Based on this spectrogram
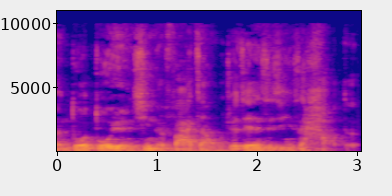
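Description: A man speaks at a medium pitch. Background noise can be clearly heard. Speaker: storyteller and presentation trainer, HR worker. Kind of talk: interview.

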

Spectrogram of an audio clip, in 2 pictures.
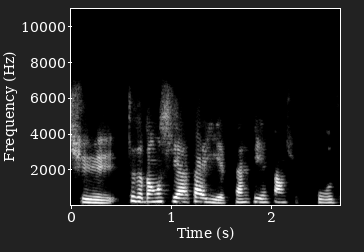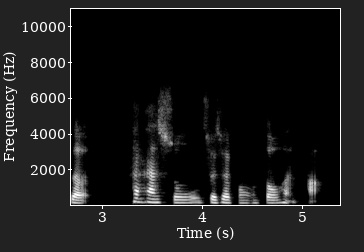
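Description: A woman's unremarkable speaking voice, fairly low in pitch, at a moderate pace with ordinary pitch variation. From Taiwan. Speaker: bartender and bar owner. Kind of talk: casual interview.

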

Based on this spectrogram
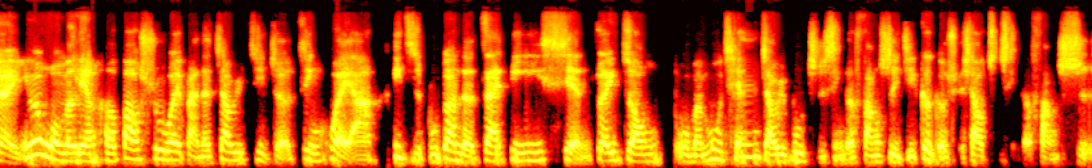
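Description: A Taiwanese accent at a moderate pace. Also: hardly any pauses. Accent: Taiwanese Mandarin. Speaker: podcast co-host. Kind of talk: casual interview chat.

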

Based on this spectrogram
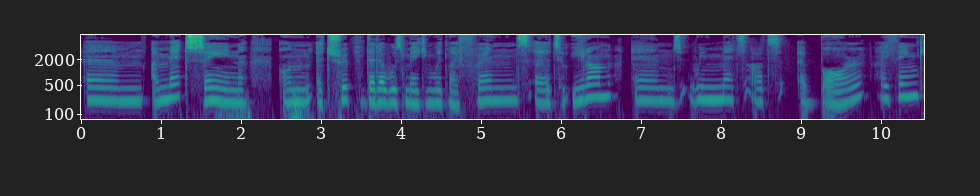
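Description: Speaking very slowly in a French accent, a woman has a fairly high pitch and fairly even intonation. Her tone is dark and mellow and somewhat breathy. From France. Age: 20s. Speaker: exchange student. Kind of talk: recorded voice message.

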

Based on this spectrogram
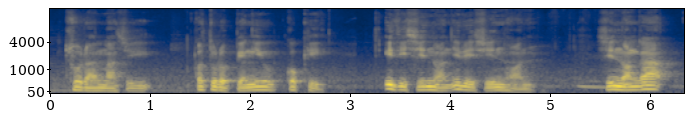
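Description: A man talks at a fairly slow pace in a fairly low voice. His speech has long, frequent pauses. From central Taiwan. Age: 40s. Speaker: recovering drug user, farm worker. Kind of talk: interview testimony. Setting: outdoor farm location. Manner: halting.

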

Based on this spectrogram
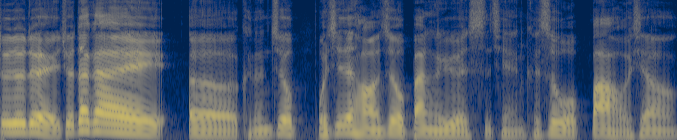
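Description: The speech moves at a fairly quick pace with hardly any pauses. Its intonation is lively. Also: man, medium pitch for a man. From China, Qingdao. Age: 30s. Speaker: PhD student. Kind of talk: casual chat.

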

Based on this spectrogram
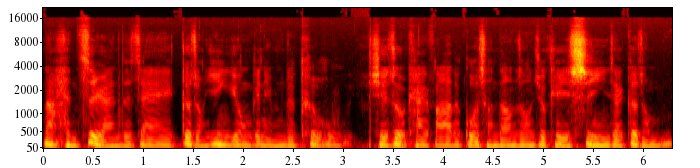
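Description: A man's fairly low, somewhat breathy voice, dark and mellow in tone, with ordinary pitch variation at a fairly quick pace. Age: 60s. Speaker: radio host and professor. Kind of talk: interview podcast.

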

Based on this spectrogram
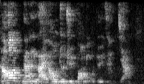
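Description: A woman's fairly low-pitched voice with fairly even intonation and audible room echo. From Taiwan, Yunlin. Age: 30s. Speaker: traditional opera actress. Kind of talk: casual chat.

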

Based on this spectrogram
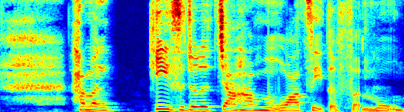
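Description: The recording is very clean and the background silent. A plain, everyday voice goes at a fairly quick pace, its pitch varying in an ordinary way. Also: woman. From Taiwan. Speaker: activist returning from Ukraine frontline visit. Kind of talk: interview about war observations.

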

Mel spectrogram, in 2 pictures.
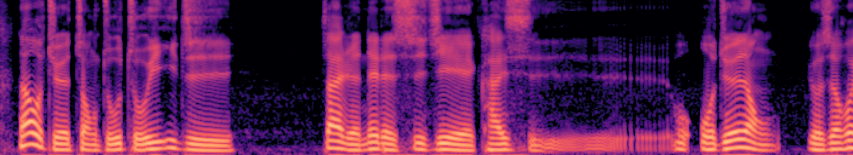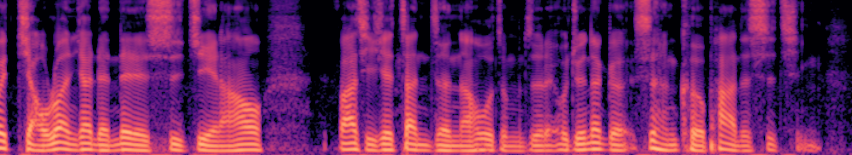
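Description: A man with a dark, mellow tone at a fairly quick pace, in a very clean recording with a silent background and dry, close sound with no echo. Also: fairly low pitch for a man, ordinary pitch variation. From Taiwan. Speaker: podcast co-host. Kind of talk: casual chat. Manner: animated.

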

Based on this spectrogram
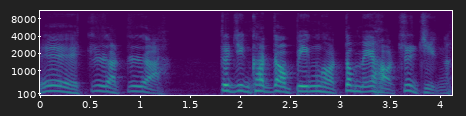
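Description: Over a very clean recording with a silent background, a man speaks at a moderate pace with a high pitch. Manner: anxious, hurried.

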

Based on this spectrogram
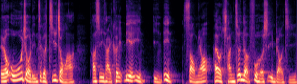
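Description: With a Taiwanese accent, a man speaks at a fairly quick pace and fairly high pitch, his somewhat breathy voice carrying a dark, mellow tone and lively intonation in a very clean recording with a silent background. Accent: Taiwanese Mandarin. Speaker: podcast host. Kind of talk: casual chat. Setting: studio.

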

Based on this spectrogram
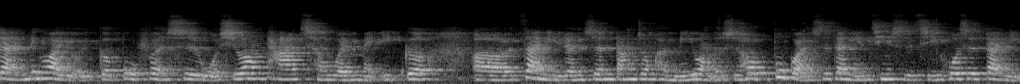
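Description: There is noticeable background noise and audible room echo as a woman with a fairly high pitch and ordinary pitch variation speaks at a fairly slow pace. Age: 30s. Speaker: production team member. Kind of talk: prepared speech.

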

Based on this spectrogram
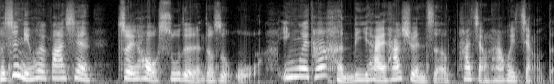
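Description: Very wide pitch swings and vocal fry run through speech delivered at a moderate pace with hardly any pauses. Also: woman, fairly high pitch for a woman. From Taiwan, Tainan. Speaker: Taiwanese language teacher. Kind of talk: casual interview chat.

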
